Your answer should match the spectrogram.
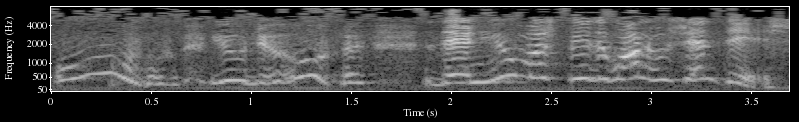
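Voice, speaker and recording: A chatty little spinster of about sixty, prim, giggly and easily muddled. Her high voice swoops wildly as she gossips. It is an old, muffled 1950s radio drama recording with some hiss. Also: big pitch swings, a little slow, heavily acted. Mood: sweetly muddled. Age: around 60. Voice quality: giggly, fluttery delivery.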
